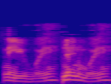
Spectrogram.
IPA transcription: nɨwɨ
